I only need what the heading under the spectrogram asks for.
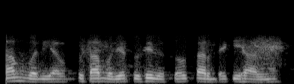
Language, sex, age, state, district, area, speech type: Punjabi, male, 18-30, Punjab, Bathinda, urban, conversation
